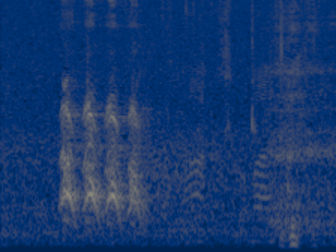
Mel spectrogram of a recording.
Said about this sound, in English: Neighborhood dog, he didn't like me talking.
